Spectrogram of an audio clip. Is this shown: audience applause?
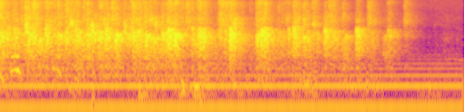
yes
